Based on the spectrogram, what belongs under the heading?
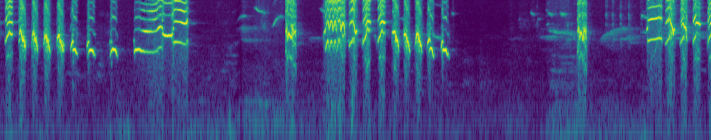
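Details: Fighting song of an Oriental magpie-robin, played to provoke rival birds: quick trains of sharp, high clicking notes about four per second, a sweeping whistled phrase, then short gaps and more harsh bursts.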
